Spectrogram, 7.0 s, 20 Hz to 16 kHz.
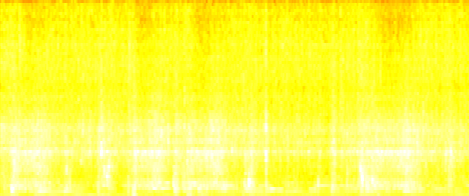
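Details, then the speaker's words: Fluval FX6 canister filter, filled only halfway at first start: steady low hum with gurgling, sputtering bursts as trapped air works through; normal self-priming that should shut off in about a minute and then fill completely. "You hear that crazy sound? That's the FX6 priming and filling. Totally normal."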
